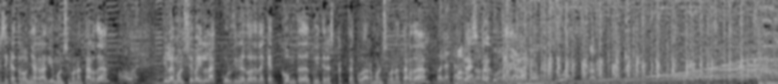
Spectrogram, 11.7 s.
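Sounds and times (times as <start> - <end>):
speech: 0.0 - 9.6
classic television channel theme tune: 5.6 - 11.6.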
